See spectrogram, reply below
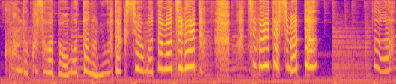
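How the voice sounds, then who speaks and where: High-pitched, prim anime rich girl. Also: animated, moderate pace, faint music behind. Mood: panicked despair. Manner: formal, refined ojou-sama way of speaking. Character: prim, proud teenage schoolgirl, self-blaming perfectionist with ladylike speech. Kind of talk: anime voice acting.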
